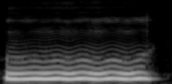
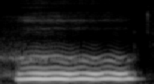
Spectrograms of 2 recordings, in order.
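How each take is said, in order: First: Open-chested ooh with a steady breathy H, higher and louder; supported ooh. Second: Ooh with the chest dropping, unsupported, higher and louder; collapsed chest ooh. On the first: Coach contrasting open chest: supported ooh. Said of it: "So it's ooh, not ooh". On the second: Coach showing the wrong way: collapsed ooh. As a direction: let the chest sag on ooh. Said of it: "not ooh". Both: Shown as a demonstration.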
